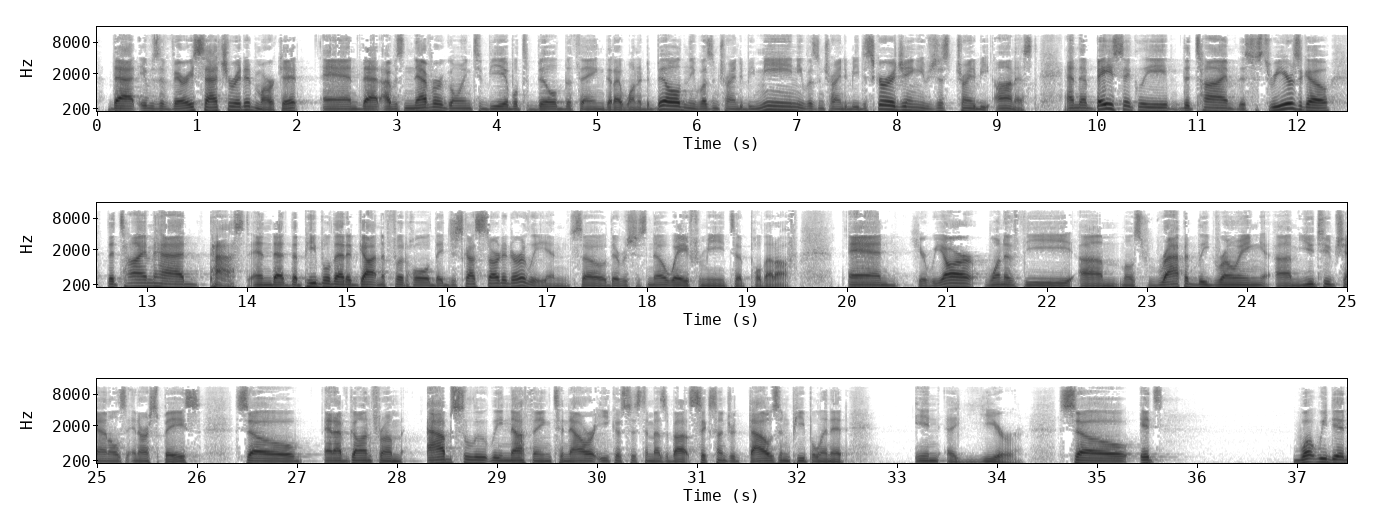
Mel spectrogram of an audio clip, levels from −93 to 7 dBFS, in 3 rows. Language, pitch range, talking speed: English, 90-110 Hz, 205 wpm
